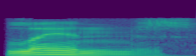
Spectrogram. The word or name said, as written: lens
